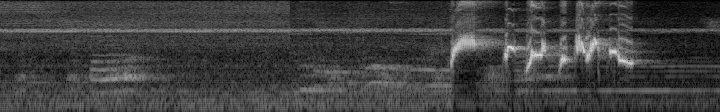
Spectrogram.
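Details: Decoy red-whiskered bulbul singing to call in wild birds for a fight: after two quiet seconds, one loud burst of five or six quick, liquid warbled notes sliding up and down, under a thin steady high tone.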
